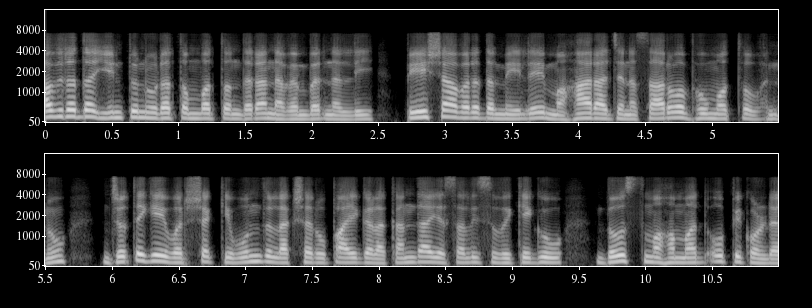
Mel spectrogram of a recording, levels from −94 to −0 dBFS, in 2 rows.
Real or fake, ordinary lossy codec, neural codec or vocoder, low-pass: fake; none; codec, 16 kHz, 0.3 kbps, FocalCodec; 7.2 kHz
